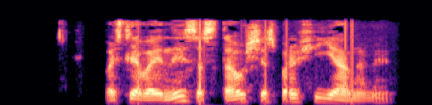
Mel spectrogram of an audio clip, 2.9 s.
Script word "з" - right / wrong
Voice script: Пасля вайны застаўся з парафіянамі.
right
